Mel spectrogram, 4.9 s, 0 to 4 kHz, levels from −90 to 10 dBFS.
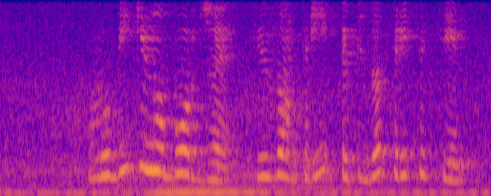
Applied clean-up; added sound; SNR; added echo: none; Stream; 10 dB; reverberation time 0.6 s.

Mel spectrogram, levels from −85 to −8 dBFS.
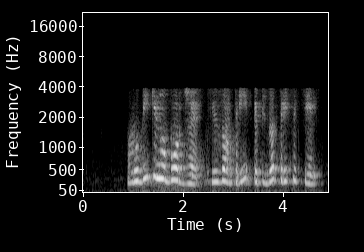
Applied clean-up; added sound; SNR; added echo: neural separator model SepFormer DNS4.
